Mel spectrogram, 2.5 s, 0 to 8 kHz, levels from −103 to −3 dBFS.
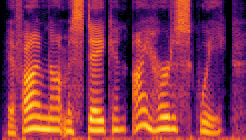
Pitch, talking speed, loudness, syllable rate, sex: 220 Hz, 195 wpm, -16 LUFS, 4.7 syllables/s, female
